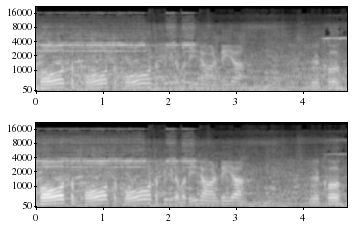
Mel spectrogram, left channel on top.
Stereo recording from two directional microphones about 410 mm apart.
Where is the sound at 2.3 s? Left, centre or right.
Centre.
